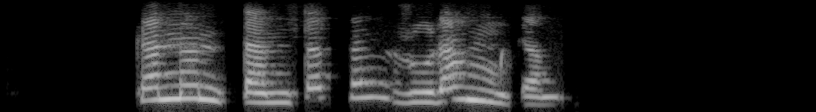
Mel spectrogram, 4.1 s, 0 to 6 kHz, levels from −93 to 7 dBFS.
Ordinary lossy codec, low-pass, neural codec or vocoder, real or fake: Opus, 24 kbps; 5.4 kHz; none; real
